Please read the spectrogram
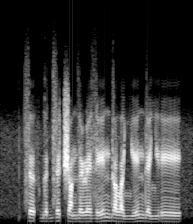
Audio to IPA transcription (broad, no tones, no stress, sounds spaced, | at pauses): t͡s ə θ ɡ ə d͡z ə t͡ʃ ɒ n z ə ɭ ɛ z e n d ɨ lˠ ə ʎ e n d ɛ lʲ ɨ ɾ e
